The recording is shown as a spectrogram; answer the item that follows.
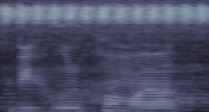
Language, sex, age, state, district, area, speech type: Assamese, female, 45-60, Assam, Darrang, rural, spontaneous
